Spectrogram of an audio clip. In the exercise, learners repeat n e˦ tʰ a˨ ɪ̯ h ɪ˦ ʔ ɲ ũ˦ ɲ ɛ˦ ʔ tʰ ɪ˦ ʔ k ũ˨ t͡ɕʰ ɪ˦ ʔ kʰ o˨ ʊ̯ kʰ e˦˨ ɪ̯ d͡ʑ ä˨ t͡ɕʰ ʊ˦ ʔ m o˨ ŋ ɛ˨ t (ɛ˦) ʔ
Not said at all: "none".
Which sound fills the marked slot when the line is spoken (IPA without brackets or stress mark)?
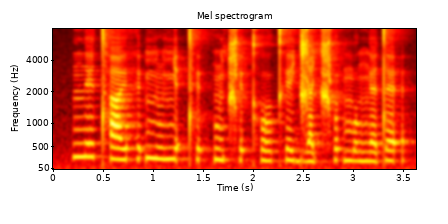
ɛ˦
